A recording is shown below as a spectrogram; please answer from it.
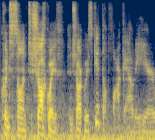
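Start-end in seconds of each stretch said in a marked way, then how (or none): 1.8-3.1 hushed, breathy brush-off; whispered retort. Retold or imitated. Shockwave turning the pig guy away, whispered. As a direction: hiss it under the breath as a cold dismissal.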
